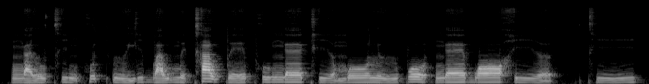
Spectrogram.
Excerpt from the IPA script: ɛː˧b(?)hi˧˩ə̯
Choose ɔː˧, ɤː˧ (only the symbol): ɔː˧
